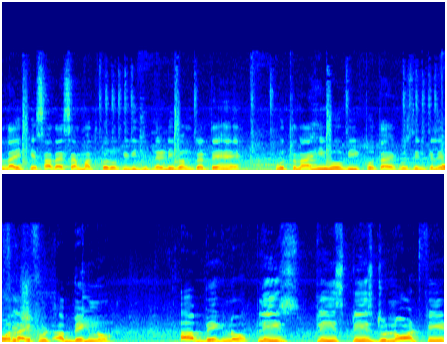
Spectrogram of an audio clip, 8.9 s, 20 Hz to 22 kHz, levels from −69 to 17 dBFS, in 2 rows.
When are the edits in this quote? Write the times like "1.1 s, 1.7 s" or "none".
4.4 s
